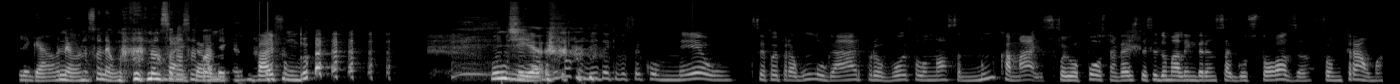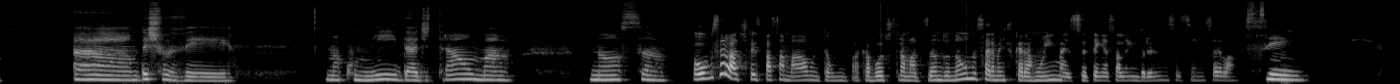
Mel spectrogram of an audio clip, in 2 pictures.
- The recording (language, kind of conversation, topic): Portuguese, unstructured, O que você gosta de experimentar quando viaja?
- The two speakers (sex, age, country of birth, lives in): female, 25-29, Brazil, United States; female, 40-44, Brazil, United States
- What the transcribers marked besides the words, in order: laugh; distorted speech; chuckle; laugh; tapping; laugh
